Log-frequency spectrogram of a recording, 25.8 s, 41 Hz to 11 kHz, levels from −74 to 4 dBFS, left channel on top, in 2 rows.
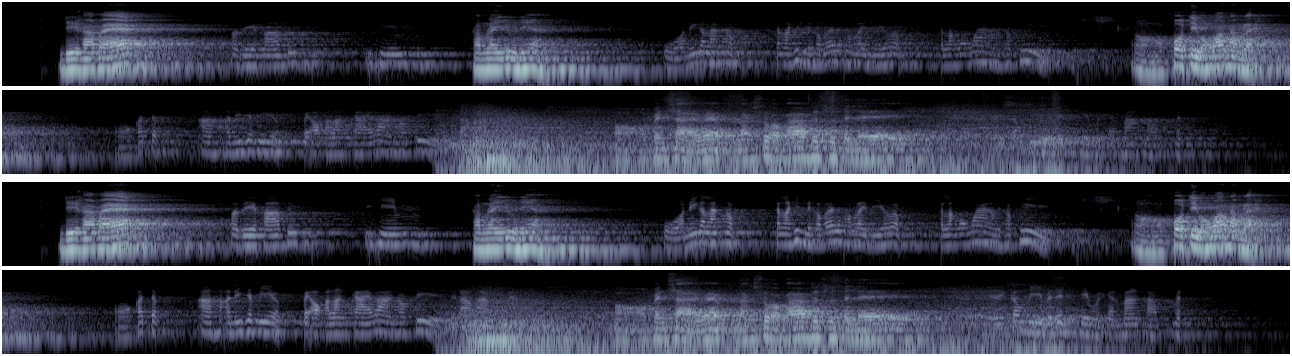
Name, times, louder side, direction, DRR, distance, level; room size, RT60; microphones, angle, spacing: voice 1, 0.6-1.4 4.7-5.5 11.3-12.6 19.0-22.0, right 1 dB, 5° right, 2 dB, 0.6 m, -27 dB
voice 2, 2.3-3.0 3.6-4.2 6.6-7.4 7.7-9.0 9.4-10.5 14.0-14.5 14.8-18.1 22.7-24.7, right 4 dB, 80° right, 9 dB, 0.5 m, -40 dB
sound 1, 17.2-23.5, equal, 70° left, 1.3 m, -36 dB
10.0 x 6.9 x 5.5 m, 2.8 s
head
